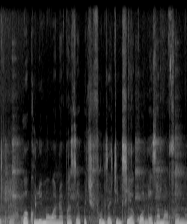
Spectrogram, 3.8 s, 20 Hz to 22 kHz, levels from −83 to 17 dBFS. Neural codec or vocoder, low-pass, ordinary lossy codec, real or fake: none; none; none; real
